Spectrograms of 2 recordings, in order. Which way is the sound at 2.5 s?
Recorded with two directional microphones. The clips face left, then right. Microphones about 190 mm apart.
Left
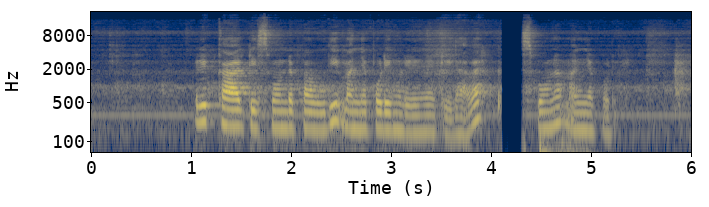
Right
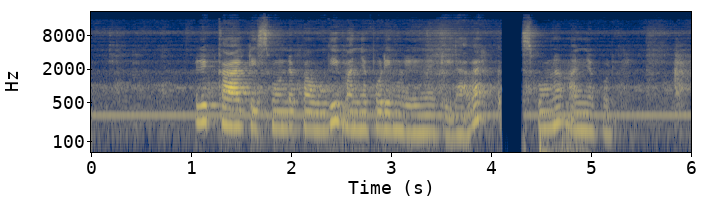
50° left (ahead or behind).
